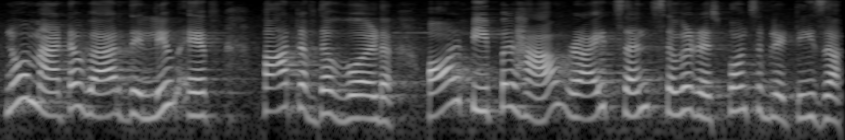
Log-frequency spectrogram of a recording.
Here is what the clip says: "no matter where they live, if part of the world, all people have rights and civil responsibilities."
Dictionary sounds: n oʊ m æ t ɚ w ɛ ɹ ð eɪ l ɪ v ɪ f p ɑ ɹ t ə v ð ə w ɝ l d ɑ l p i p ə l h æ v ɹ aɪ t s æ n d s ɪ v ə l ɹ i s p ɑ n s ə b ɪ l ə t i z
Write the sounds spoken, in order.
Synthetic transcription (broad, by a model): n oʊ m æ t ɚ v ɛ ɹ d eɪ l ɪ v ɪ p ɑ ɹ t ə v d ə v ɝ l d ɑ l p i p ə l h æ v ɹ aɪ t s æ n d s ɪ v ə l ɹ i s p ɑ n s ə b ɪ l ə t i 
